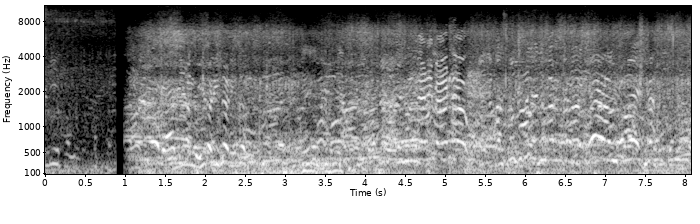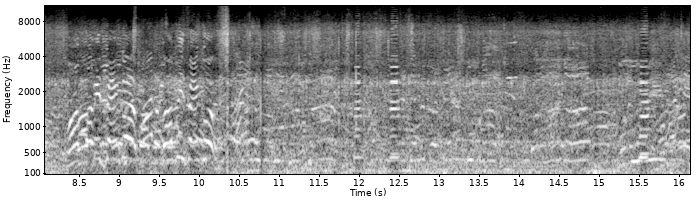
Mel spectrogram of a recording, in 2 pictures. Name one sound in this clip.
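A crowd of men and women shout and talk over one another outdoors.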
